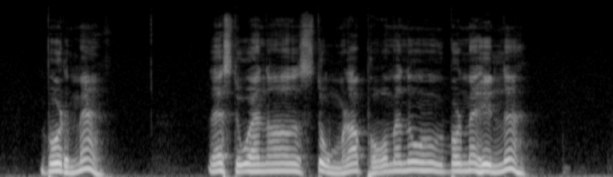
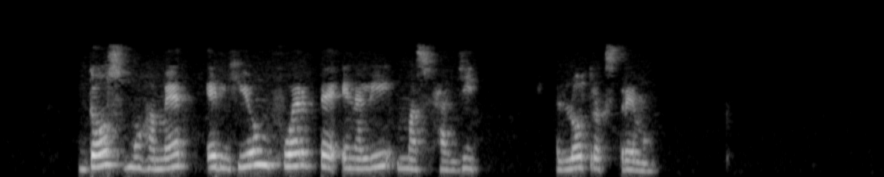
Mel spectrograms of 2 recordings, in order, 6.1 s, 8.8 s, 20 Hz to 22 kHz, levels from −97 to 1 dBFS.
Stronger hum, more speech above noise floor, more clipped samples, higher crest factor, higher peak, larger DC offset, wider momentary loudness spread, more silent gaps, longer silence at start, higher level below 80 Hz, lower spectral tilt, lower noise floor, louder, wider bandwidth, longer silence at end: neither; second, 37 dB vs over 61 dB; neither; second, 16 dB vs 22 dB; about the same, -10 dBFS vs -10 dBFS; neither; second, 7 LU vs 17 LU; neither; second, 0.4 s vs 0.8 s; first, -44 dBFS vs -76 dBFS; first, -8.5 dB/octave vs -4.5 dB/octave; second, -62 dBFS vs under -90 dBFS; first, -26 LUFS vs -29 LUFS; first, 13.5 kHz vs 7.8 kHz; second, 0.2 s vs 2.3 s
